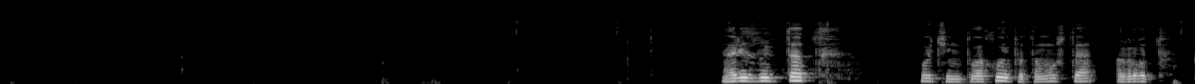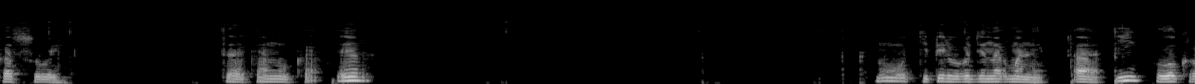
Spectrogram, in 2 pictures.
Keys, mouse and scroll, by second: 4.2-5.2 scroll up 5, 5.2 middle click, 7.1 click, 8.2 click, 10.0 middle click, 11.9 shift+middle click, 12.2 shift+middle click, 12.8 middle click, 13.0 middle click, 15.2 r, 16.9 middle click, 19.1-19.9 scroll down 2, 20.3 middle click, 20.8 middle click, 22.2 middle click, 22.6 a, 23.0 i.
